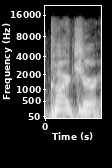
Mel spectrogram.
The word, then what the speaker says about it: Kaercher: Your connection to quality cannabis insurance services is spelled Kaercher. That's Karcher Insurance.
